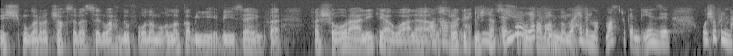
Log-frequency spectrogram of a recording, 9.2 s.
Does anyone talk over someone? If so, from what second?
5 s

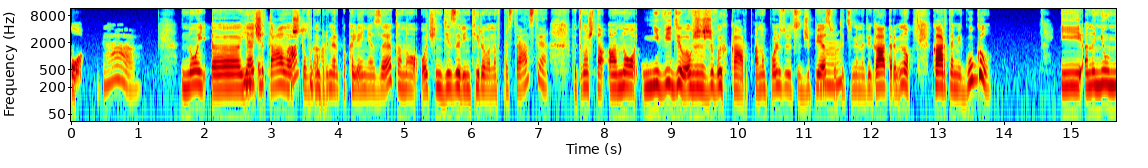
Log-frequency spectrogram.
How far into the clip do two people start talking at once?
3 s

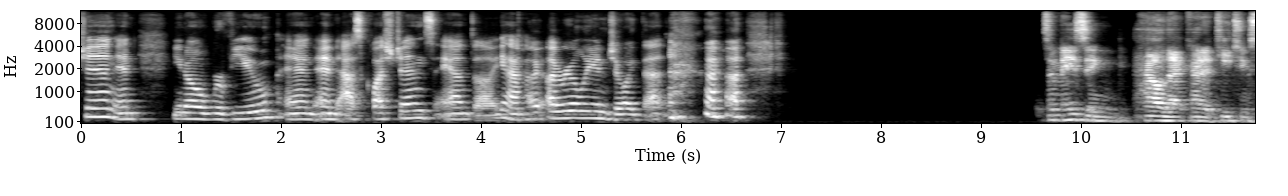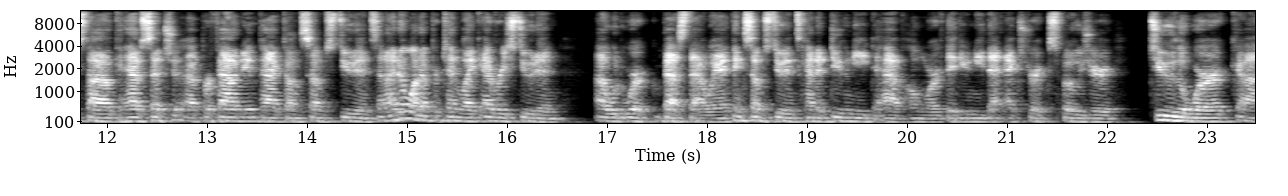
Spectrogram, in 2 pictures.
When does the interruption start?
none

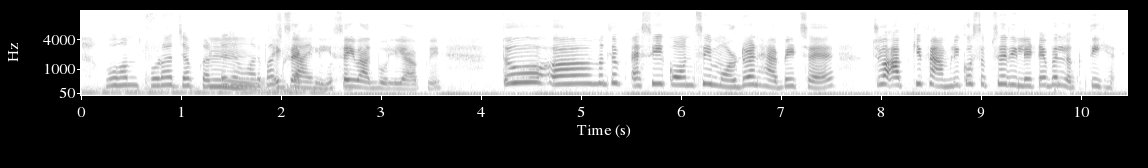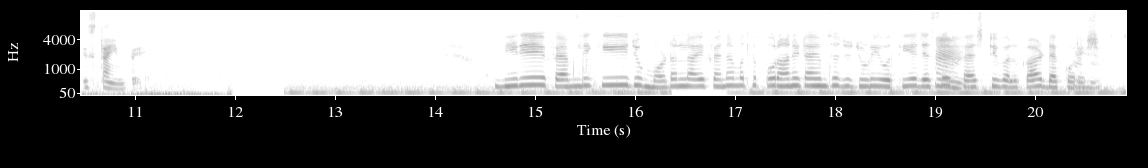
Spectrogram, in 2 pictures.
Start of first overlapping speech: 1 s

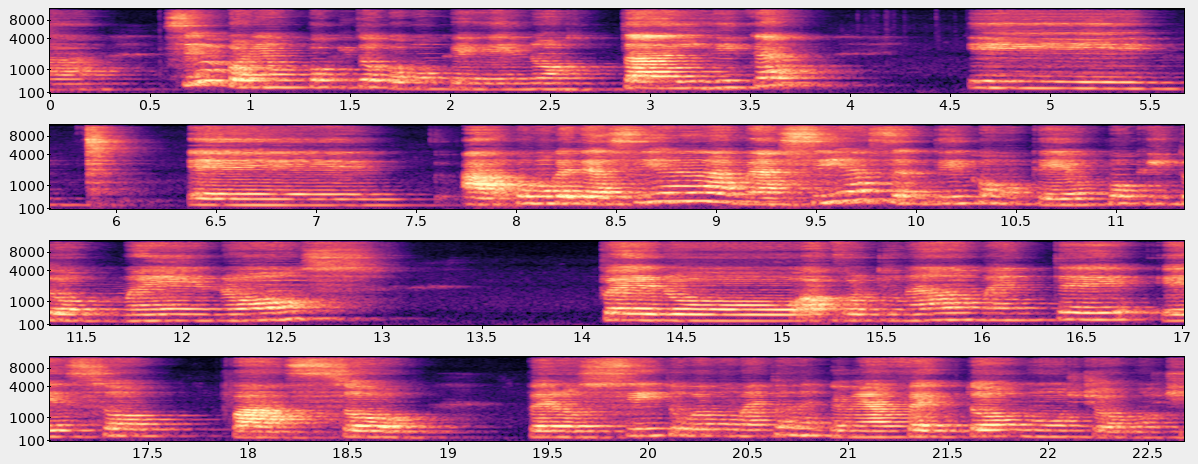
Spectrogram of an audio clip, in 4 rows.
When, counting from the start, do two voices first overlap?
none

